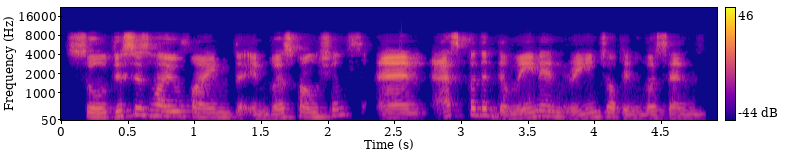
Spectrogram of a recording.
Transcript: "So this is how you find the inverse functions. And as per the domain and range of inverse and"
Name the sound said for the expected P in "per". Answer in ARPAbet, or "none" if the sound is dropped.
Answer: F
